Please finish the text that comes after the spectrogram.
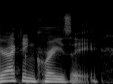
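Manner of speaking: plain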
